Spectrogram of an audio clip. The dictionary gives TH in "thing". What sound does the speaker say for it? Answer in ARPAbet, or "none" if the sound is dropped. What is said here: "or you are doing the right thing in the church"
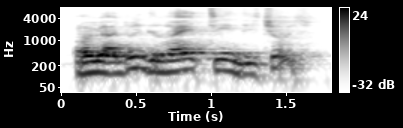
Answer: T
